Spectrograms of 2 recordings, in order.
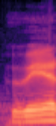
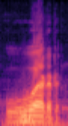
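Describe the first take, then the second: First: The word sounds like 'wair'. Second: The word sounds like 'wur'. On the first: The speaker calls it wrong. "इसे हम वेयर नहीं बोलेंगे" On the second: The speaker calls it right. "Correct pronunciation is वर"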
